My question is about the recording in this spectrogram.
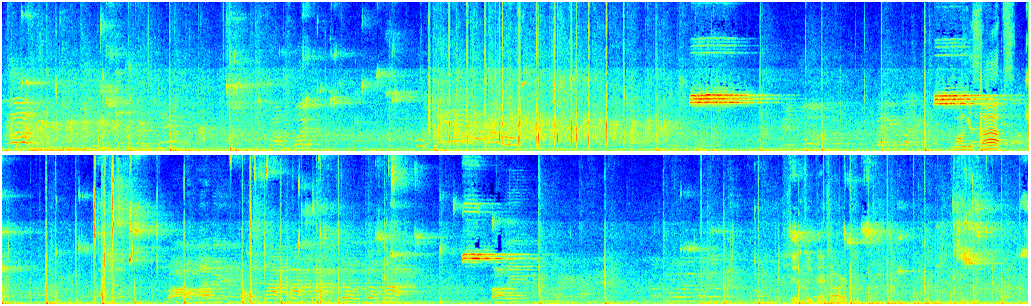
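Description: Indoor basketball game on a hardwood court: a basketball bounces in dribbles, with a quick run of bounces about a third of the way in, and players' voices call out in the echoing gym. Three short high-pitched squeals stand out as the loudest sounds, about a third of the way in, at the halfway point and about three-quarters through.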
